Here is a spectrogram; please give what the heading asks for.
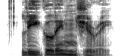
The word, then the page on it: legal injury: British English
